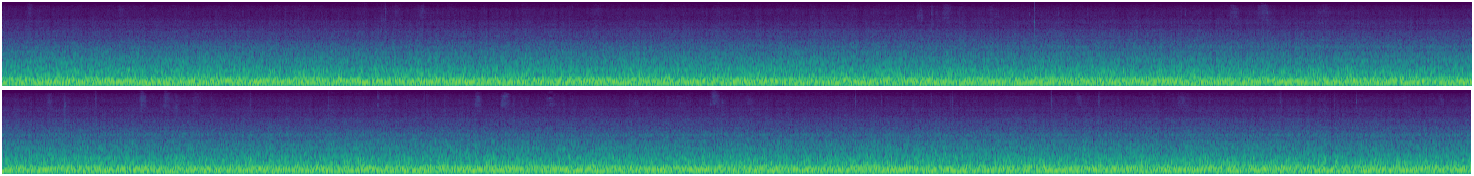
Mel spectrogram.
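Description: Steady cabin noise of a jet airliner in cruise flight, the even rush of engines and airflow heard from a window seat over the wing.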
